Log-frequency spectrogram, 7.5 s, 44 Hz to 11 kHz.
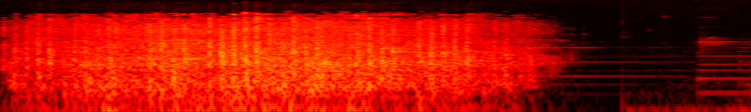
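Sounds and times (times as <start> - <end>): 
train rolling along rails: 0.0 - 5.6
soft tonal quiet melody: 5.7 - 7.4.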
